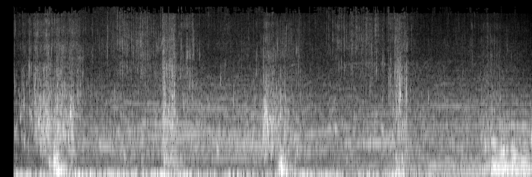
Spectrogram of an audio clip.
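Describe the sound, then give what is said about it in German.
A rowing boat glides through water, with splashy oar strokes at a steady rhythm of about one every one and a half seconds over a constant watery rush, fairly loud. “Wasser, Wettkampf und jede Menge Adrenalin. Beim Rudern ist sportliche Höchstleistung gefragt.”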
